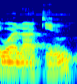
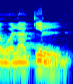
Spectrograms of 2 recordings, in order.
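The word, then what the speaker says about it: ولكن: kalau kita berhenti di walakin Jangan dibaca walakil Kenapa karena nunnya tidak menggabungkan dengan lam Kalau nunnya digabungkan menjadi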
